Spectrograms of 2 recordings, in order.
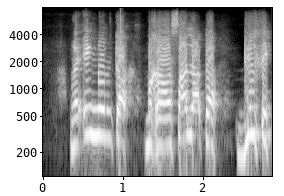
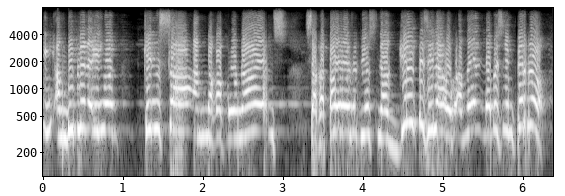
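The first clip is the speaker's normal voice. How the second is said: usual speaking voice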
